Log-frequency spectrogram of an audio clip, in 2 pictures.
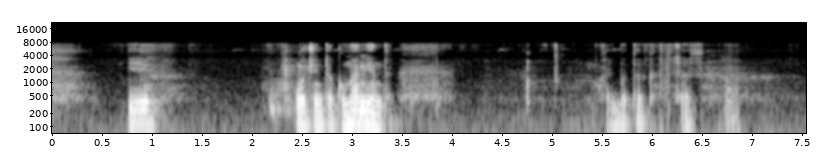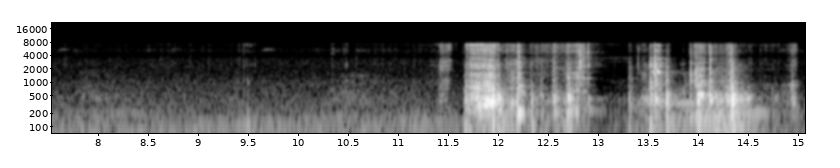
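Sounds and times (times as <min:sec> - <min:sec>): rubbing and scraping: 0:11.3 - 0:13.0.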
